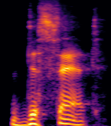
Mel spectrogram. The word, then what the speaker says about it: dissent: is willing to tolerate dissent. D-I-S-S-E-N-T. I think that's how you spell that. Dissent. Not descend, but dissent, as in dissonance, as in, I don't agree with you, man.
